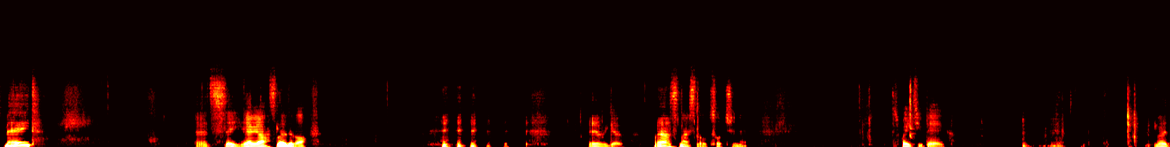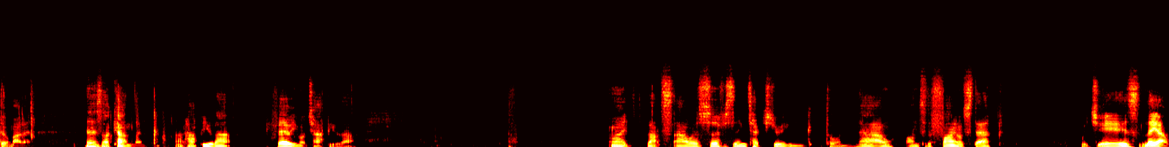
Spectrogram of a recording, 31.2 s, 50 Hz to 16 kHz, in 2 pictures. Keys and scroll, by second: 9.0 a, 15.0-17.0 typing.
